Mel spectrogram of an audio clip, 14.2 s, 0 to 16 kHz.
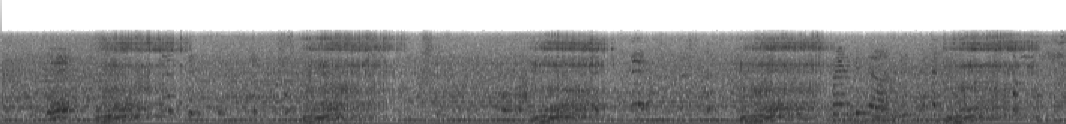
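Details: Heavy snoring after eating and drinking too much on Thanksgiving: loud, rattling snores, about 22 a minute, each with a raspy buzz on the breath.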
